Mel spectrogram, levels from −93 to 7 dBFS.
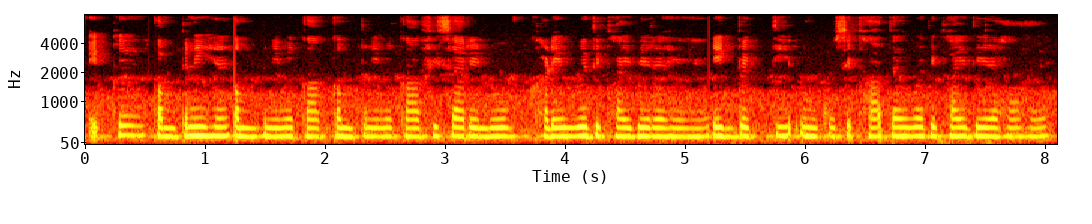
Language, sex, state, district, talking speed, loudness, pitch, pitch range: Hindi, female, Rajasthan, Nagaur, 190 wpm, -16 LUFS, 205 Hz, 200-210 Hz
